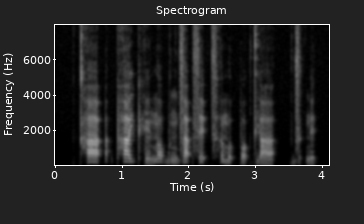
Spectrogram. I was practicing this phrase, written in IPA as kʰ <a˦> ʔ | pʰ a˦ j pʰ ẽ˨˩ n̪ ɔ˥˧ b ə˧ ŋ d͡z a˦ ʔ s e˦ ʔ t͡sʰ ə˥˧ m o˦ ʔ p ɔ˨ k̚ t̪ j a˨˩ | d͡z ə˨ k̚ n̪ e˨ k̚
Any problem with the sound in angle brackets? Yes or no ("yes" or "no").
no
